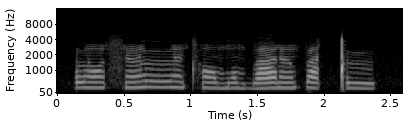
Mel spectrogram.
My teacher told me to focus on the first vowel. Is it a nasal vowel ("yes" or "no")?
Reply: yes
